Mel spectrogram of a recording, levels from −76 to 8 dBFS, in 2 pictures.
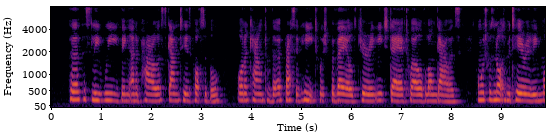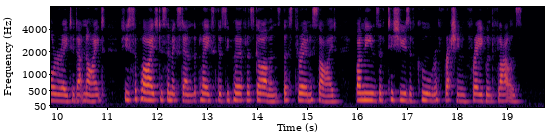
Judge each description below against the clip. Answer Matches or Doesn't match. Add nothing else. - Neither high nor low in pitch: Doesn't match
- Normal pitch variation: Doesn't match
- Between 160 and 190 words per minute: Matches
